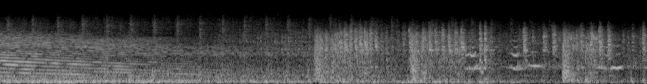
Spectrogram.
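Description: A police motorcycle engine rumbles steadily as the officer waves a vehicle over, its pitch sliding downward as it slows, while a faint wavering siren rises over the motor noise in the second half.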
